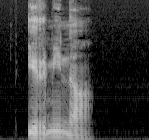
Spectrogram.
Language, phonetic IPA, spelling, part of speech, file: Polish, [irˈmʲĩna], Irmina, proper noun, Pl-Irmina.ogg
